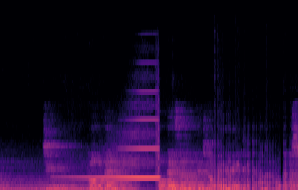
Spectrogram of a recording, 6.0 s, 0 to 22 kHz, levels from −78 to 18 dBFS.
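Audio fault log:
1.00–3.25 s, loudspeaker feedback squeal: A steady tone at 1.6 kHz swells over roughly two seconds until it sits about 5 dB above the sound. A microphone is hearing its own loudspeaker, and the loop gain exceeds one at that frequency, so it keeps feeding itself.
4.26–5.80 s, repeated packet loss (robotic sound): Dozens of short dropouts, none longer than 46 ms, chop the audio. Each hole is patched by stretching the last fragment, and these patches cover about two fifths of the stretch. The repeated fills give a choppy, robotic texture.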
